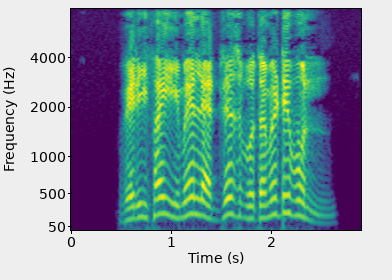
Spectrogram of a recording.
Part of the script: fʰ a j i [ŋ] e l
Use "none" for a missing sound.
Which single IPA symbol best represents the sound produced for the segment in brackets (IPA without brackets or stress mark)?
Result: m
